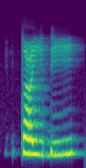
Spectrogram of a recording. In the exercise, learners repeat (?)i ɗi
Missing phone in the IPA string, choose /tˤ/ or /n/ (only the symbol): tˤ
